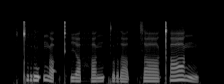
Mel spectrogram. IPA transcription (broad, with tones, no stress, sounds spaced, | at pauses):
t r u˦˥ ʔ ŋ a˨˩ ʔ kʰ i˧ a̯ h a˦˥ ŋ k r aː˨˩ t̚ s aː˧ kʰ a˥˩ ŋ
